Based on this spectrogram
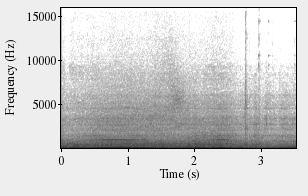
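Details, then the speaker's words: Off throttle, engine note flares briefly as clutches open then drops as they re-engage while driving a 1000 hp single-turbo BMW E90 335 with DCT conversion, Haltech ECU and CanTCU controller; normal clutch-release behaviour. "so just then I was getting a little bit too close to the car in front so I let off the accelerator obviously it releases the clutches if you're wondering why it sometimes revs a lot"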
